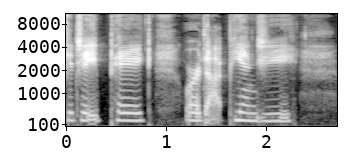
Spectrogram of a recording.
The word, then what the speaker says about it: PNG: In other words, a square, small-sized picture like a JPEG or a .png, pronounced ping, image.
